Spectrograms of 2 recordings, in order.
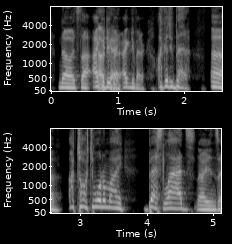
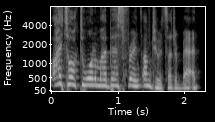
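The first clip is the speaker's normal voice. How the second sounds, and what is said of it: Put-on foreign accent. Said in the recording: “That sounds good. Accent.”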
